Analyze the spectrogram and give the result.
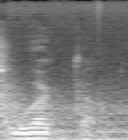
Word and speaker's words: Horta: His last name is spelled H-O-R-T-A. It's pronounced Huerta, Huerta.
